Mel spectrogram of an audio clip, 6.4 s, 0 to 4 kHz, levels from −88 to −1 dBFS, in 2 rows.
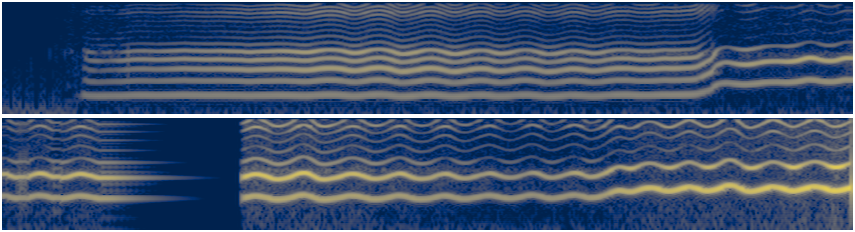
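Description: Between 3.18 and 3.44 s, short concealed packet loss hits the music three times as audio packets fail to arrive in time. Two 40 ms gaps, at 3.18 to 3.24 s and 3.26 to 3.32 s, are followed by a 20 ms gap at 3.40 to 3.44 s. The receiver covers each hole by extending the preceding sound, so each one is heard as a brief smear or wobble before the real audio resumes.

From 3.58 to 4.12 s, a long network dropout, likely caused by a stall in packet delivery, leaves about 520 ms of music missing. The concealment stretches the last sound into a fading buzz or hiss, and the final 200 ms is silent before playback resumes past the lost material. The audio is band-limited to below 4 kHz, which fits a G.711 A-law call path at 64 kbps.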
